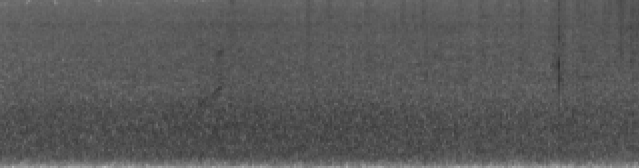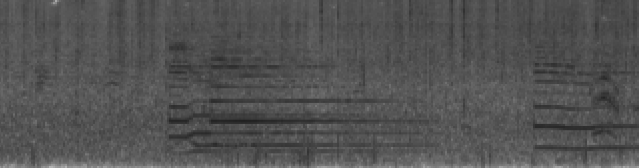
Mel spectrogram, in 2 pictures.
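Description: Outdoor sound as a field of trail runners goes by: a steady rushing noise. About eight seconds in, several held pitched tones join it and it grows louder.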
